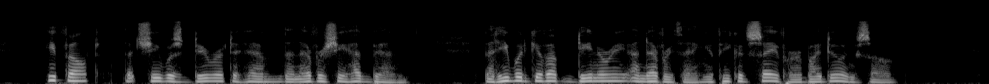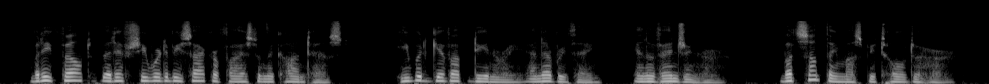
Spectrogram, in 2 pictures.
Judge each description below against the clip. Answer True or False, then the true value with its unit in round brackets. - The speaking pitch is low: True (130 Hz)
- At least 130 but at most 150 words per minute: False (180 wpm)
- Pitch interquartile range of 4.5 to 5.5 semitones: True (5.0 semitones)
